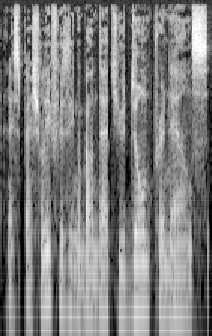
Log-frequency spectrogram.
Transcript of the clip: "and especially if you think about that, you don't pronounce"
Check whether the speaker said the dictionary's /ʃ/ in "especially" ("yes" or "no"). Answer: yes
